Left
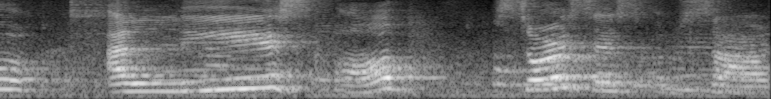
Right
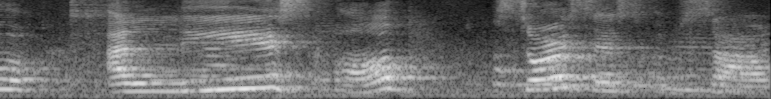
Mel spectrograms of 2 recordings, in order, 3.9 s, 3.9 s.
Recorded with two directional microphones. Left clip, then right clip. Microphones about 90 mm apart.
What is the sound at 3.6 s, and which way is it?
Speech, 20° left (ahead or behind).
